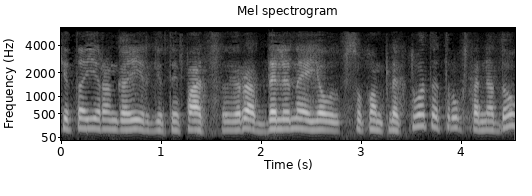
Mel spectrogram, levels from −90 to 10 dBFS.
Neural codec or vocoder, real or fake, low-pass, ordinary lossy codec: codec, 24 kHz, 0.9 kbps, DualCodec; fake; 5.4 kHz; AAC, 24 kbps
